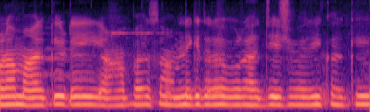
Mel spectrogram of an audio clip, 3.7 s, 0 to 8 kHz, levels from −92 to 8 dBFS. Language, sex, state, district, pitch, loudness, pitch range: Hindi, female, Bihar, Begusarai, 215 Hz, -19 LUFS, 210-220 Hz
